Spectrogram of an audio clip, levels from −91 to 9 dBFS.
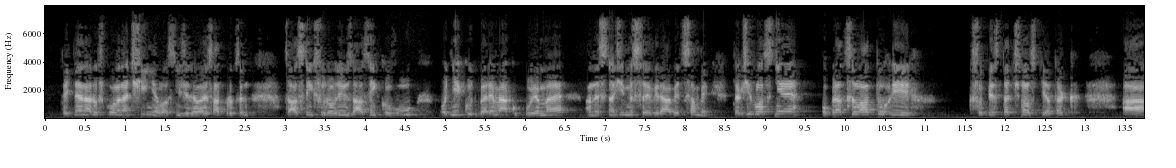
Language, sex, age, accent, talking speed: Czech, male, 50-69, native, 155 wpm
